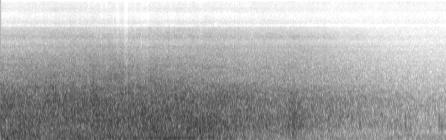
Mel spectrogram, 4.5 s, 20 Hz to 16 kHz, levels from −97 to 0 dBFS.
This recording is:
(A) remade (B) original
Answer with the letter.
A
